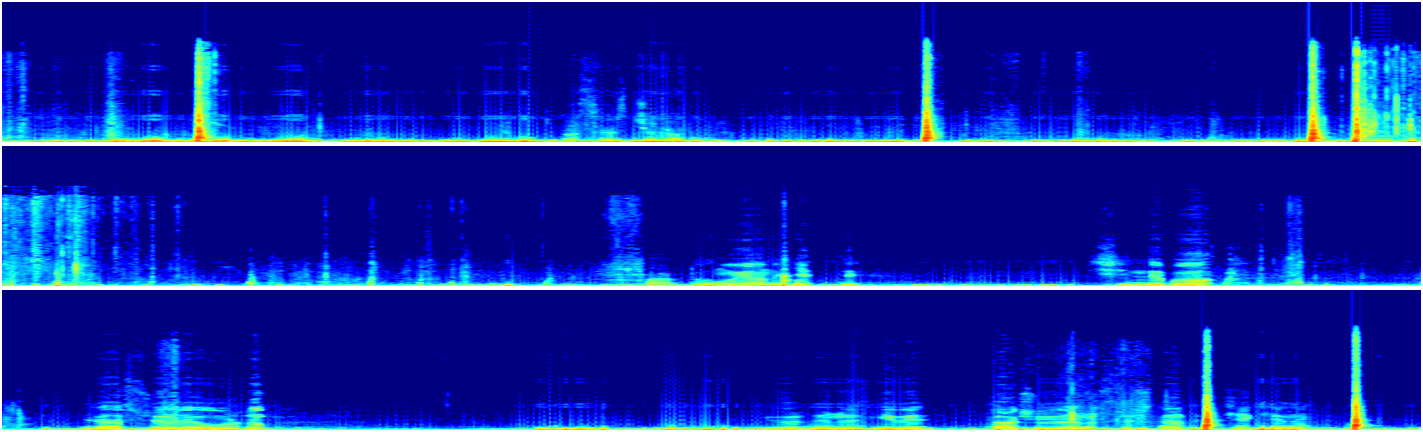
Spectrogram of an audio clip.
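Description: A pick strikes rock with sharp ringing blows.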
